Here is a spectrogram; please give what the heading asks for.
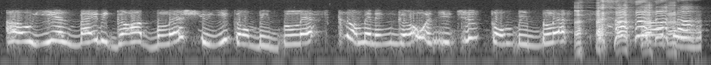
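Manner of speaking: high, warm blessing voice, slowing at the end; caller's voice. Retold or imitated. Grateful older caller blessing her, high and slow. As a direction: bless them like a sweet church lady. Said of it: "she's like".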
